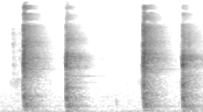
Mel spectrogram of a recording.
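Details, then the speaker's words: Triumph Spitfire engine on a test stand with a push-button start wired through a fuse box: four crisp metallic clicks in two pairs as the starter solenoid pulls in cleanly each press; normal solenoid click. "you hear that that means my starter solenoid is engaging so at that moment at that point I should be able to go ahead and fire up the starter"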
